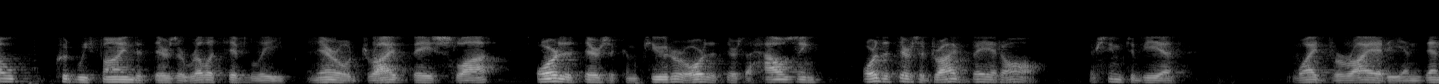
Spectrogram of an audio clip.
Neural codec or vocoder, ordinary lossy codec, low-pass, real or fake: none; AAC, 24 kbps; 3.6 kHz; real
